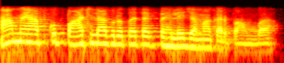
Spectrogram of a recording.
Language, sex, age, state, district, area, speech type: Hindi, male, 30-45, Madhya Pradesh, Jabalpur, urban, conversation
